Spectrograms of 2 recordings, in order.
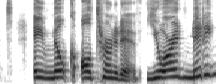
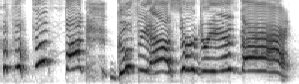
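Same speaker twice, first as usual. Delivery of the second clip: outraged disbelief; 12 semitones higher, slower than usual. Real, not acted. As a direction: yell it in comic disbelief. Outraged rant about surgery.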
